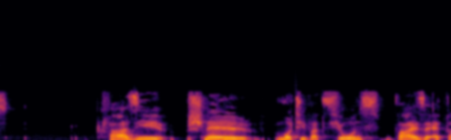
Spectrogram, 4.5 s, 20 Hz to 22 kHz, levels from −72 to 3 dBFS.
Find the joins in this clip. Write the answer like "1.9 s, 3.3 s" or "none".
2.6 s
